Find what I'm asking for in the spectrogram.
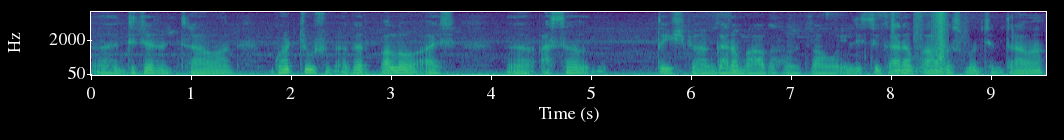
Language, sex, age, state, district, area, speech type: Kashmiri, male, 30-45, Jammu and Kashmir, Srinagar, urban, spontaneous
